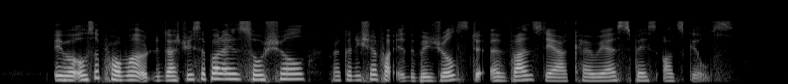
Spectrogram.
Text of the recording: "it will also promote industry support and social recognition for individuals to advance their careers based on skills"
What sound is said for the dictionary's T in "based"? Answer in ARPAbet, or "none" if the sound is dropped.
none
